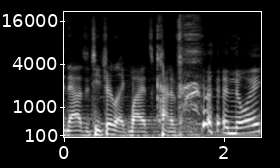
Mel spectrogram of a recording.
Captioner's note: laugh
